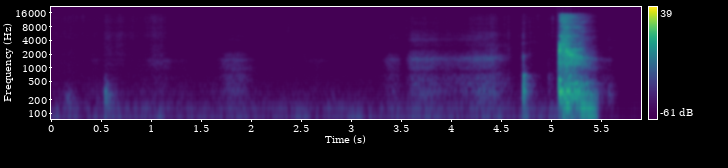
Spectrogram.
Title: Two sneezes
